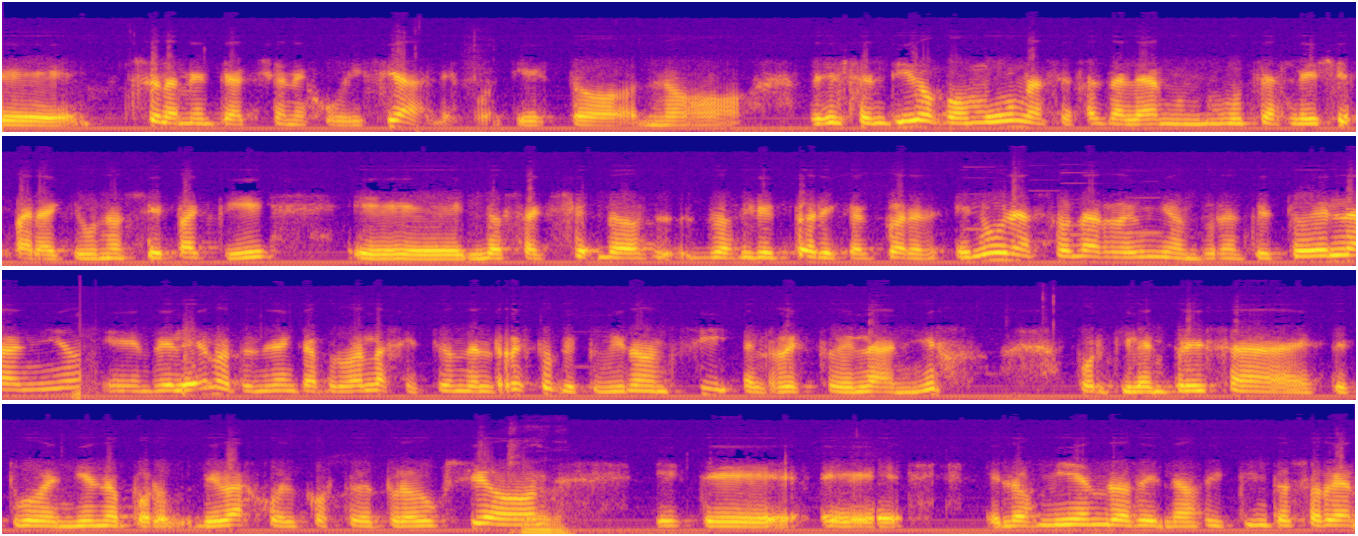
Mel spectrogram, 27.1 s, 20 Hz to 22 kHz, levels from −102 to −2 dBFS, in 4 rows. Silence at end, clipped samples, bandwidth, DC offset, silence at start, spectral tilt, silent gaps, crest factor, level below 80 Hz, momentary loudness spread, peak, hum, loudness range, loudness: 0 s; under 0.1%; 6.8 kHz; under 0.1%; 0 s; -8 dB/octave; none; 12 dB; -42 dBFS; 9 LU; 0 dBFS; 50 Hz at -40 dBFS; 3 LU; -13 LUFS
